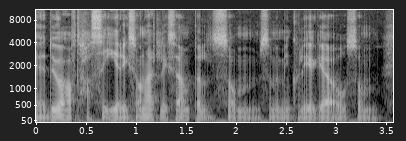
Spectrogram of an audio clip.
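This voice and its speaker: With ordinary pitch variation, a man talks in a voice marked by vocal fry. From Sweden, Strängnäs. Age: 30s. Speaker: radio host. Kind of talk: casual interview. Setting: studio.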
